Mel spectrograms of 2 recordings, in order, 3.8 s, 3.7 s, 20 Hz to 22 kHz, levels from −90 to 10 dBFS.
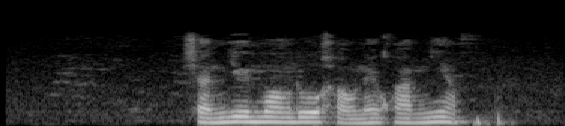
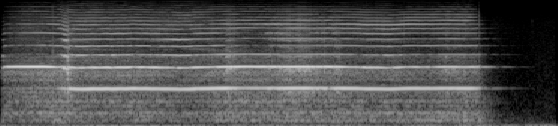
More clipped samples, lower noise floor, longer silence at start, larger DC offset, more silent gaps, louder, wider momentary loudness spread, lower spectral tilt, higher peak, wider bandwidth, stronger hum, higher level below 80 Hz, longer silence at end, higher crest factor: neither; first, -58 dBFS vs -40 dBFS; first, 1.25 s vs 0 s; neither; neither; second, -19 LUFS vs -9 LUFS; first, 18 LU vs 8 LU; first, -9 dB/octave vs 1.5 dB/octave; second, -4 dBFS vs 0 dBFS; second, 7 kHz vs 18.5 kHz; neither; second, -58 dBFS vs -50 dBFS; about the same, 0.4 s vs 0.45 s; about the same, 16 dB vs 12 dB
